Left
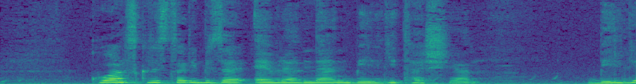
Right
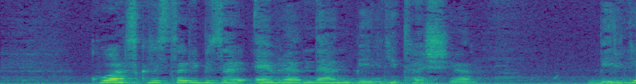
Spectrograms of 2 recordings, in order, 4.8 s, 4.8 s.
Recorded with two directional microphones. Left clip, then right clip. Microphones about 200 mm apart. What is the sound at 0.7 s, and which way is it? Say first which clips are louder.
Speech: right 2 dB; 45° left (ahead or behind).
